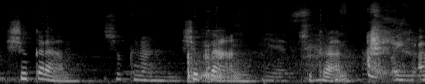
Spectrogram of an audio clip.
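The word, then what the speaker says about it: شكرا: Shukran. Shukran.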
